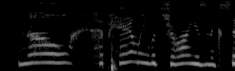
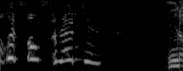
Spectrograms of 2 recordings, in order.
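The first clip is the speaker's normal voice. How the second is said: nervous laugh; 7 semitones higher, slower than usual. Acted. Nervous laugh proposing surrender.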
